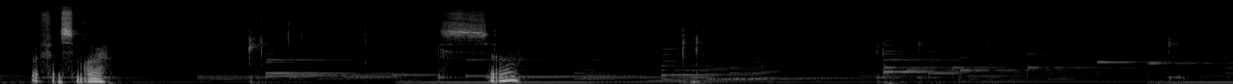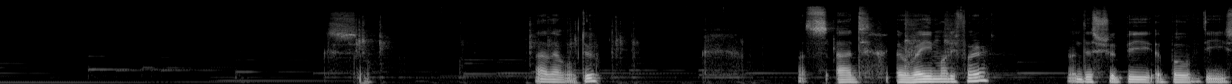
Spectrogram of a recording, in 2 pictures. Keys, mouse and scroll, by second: 0.2 shift+middle click, 0.9 scroll down 3, 1.1 shift+middle click, 1.5-2.1 scroll up 3, 2.1 click, 2.5 g, 5.5 click, 6.3 click, 6.8 g, 8.9 alt+click, 9.9 ctrl+alt+shift+s, 12.1 ctrl+alt+shift+s, 13.4 alt+r, 15.9 alt+shift+z, 16.2-16.7 scroll down 6, 16.7-17.6 shift+middle drag, 17.6 ctrl+s, 17.9 scroll down 2, 18.0 alt+shift+z, 18.5 alt+shift+z, 18.9 scroll up 2, 19.1 alt+shift+z, 19.5 shift+middle click, 19.8 Tab, 20.6 q, 23.4-24.4 drag.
